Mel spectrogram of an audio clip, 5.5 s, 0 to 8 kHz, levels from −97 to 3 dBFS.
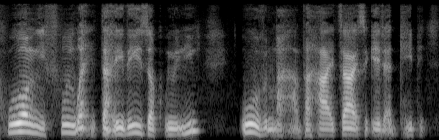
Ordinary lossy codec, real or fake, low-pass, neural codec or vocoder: none; fake; 7.2 kHz; codec, 16 kHz, 0.5 kbps, FunCodec, trained on LibriTTS, 25 frames a second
